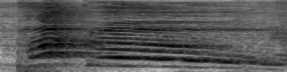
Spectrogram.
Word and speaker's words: Paco: Okay, and finally, Paco. Paco rhymes with taco.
